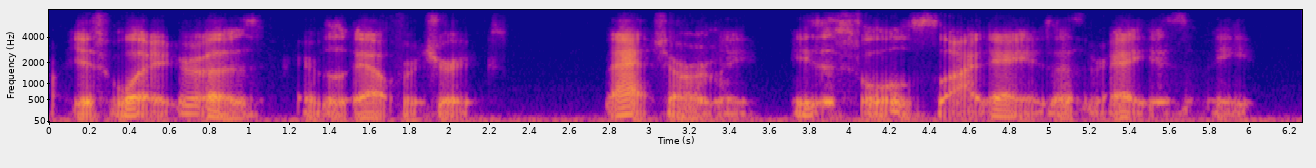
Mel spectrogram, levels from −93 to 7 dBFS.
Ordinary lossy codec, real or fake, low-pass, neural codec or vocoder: Opus, 32 kbps; fake; 7.2 kHz; autoencoder, 22.05 kHz, a latent of 192 numbers a frame, VITS, trained on many speakers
